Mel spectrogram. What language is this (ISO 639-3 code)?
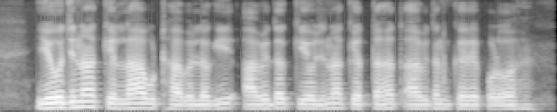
mag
